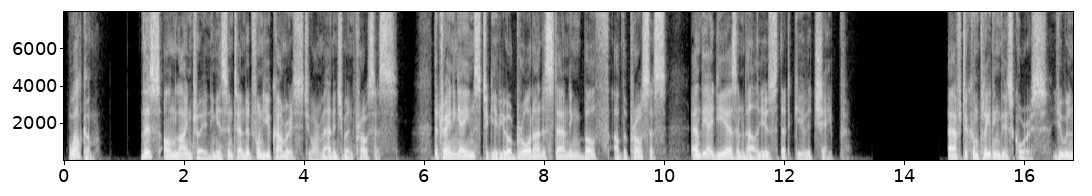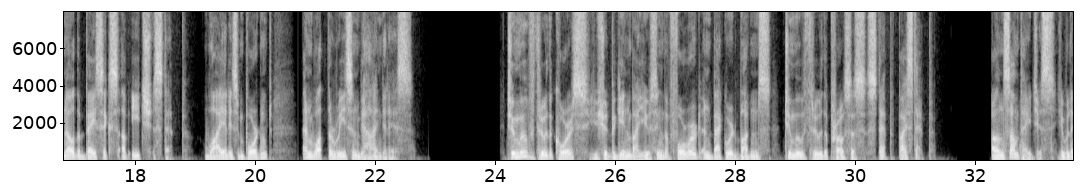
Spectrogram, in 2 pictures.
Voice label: english, male voice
